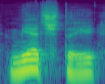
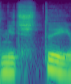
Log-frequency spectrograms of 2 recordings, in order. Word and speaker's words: мечты: Instead of the expected, perhaps, мечты, the plural of мечта is мечты, right, with no stress shift.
